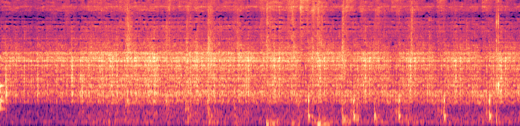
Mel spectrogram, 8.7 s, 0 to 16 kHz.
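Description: Acoustic gramophone's needle running in the run-out groove of a shellac 78 rpm disc after the song has ended. There is a steady surface hiss, with light clicks repeating at about two a second.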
